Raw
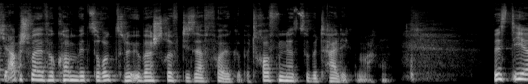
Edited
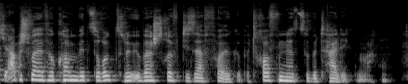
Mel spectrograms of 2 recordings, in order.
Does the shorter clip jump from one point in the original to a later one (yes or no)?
no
